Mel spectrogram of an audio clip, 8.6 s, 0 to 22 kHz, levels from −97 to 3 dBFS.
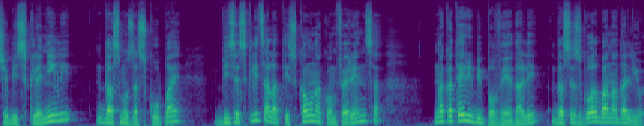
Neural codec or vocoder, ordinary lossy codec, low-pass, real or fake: none; none; none; real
